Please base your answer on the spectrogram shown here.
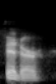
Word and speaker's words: Fitter: And so the correct pronunciation of the app is actually Fitter. So think of it as having an E in there, so Fitter.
